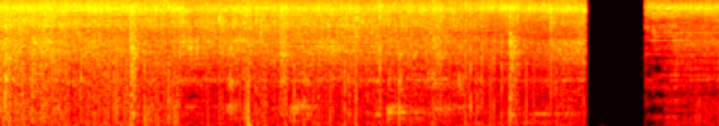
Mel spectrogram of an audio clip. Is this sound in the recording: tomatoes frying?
yes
